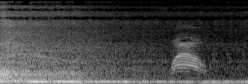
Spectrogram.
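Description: A 1973 Dodge Challenger big block engine runs close by, rumbling at a steady idle with a revving swell, while a voice speaks over it.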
